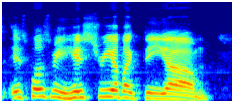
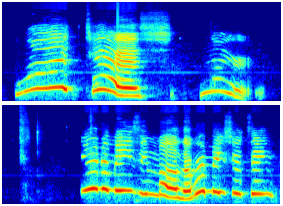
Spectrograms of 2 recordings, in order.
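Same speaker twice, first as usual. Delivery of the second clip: high-pitched, incredulous reassurance; disbelieving protest; 13 semitones higher, 5 dB louder, slower than usual. Real, not acted. Streamer reassuring a mother who doubts herself, high disbelief. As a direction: protest in a high voice, stretching the praise.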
